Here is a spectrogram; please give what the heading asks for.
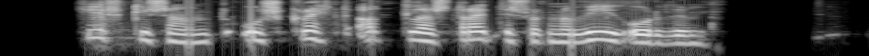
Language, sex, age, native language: Icelandic, male, 12, Icelandic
